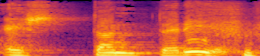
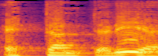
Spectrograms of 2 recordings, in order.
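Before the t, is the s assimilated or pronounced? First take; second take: pronounced; assimilated. First: The s before the t is clearly pronounced. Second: The s merges into the following t sound. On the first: This is not the local way of saying it. "no decimos estantería" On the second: This is the local way of saying it. "la S se pronuncia como esa consonante"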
